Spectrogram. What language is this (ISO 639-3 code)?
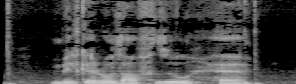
urd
